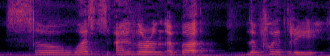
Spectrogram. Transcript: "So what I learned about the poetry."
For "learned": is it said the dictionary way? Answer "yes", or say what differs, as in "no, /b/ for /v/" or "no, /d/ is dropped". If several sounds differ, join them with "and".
no, /d/ is dropped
